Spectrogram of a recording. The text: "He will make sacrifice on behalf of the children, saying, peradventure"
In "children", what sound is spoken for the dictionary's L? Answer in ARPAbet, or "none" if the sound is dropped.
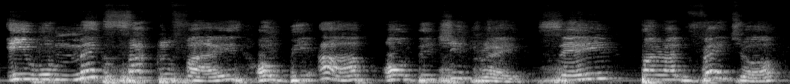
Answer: none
